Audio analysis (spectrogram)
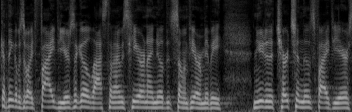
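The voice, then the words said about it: Belfast Northern Irish accent. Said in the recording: “the terrible accent ... I was born and raised in Belfast, Northern Ireland ... I got that like Belfast accent going on, you know, like I sound like I'm ready for a fight at any moment”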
